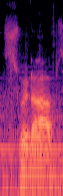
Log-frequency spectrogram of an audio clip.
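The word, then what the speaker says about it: swədəbš: of the salmon that's that's what Swinomish means swadabs is how you say it in our language and that means we are the people of the salmon so you know salmon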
